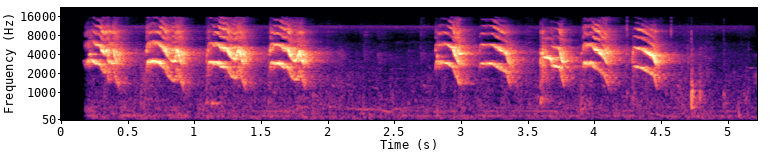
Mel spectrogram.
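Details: Pet Indian ringneck (rose-ringed) parakeet, indoors in the afternoon, saying "mitthu mummy": harsh, squawky spoken syllables in two bursts of four, each falling in pitch, with a short pause between the bursts.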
